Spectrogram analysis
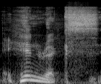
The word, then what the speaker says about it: Henricks: Henricks Yes. is the right way to say it.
